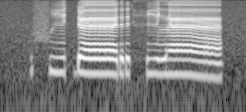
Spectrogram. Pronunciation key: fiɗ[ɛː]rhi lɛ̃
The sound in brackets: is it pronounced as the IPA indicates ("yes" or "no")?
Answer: yes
